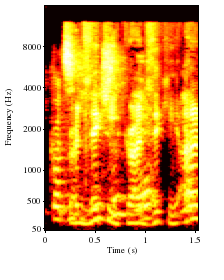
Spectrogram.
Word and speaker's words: Grodzicki: Did I pronounce that correct? Yeah, Grodzicki Grodzicki, usually.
